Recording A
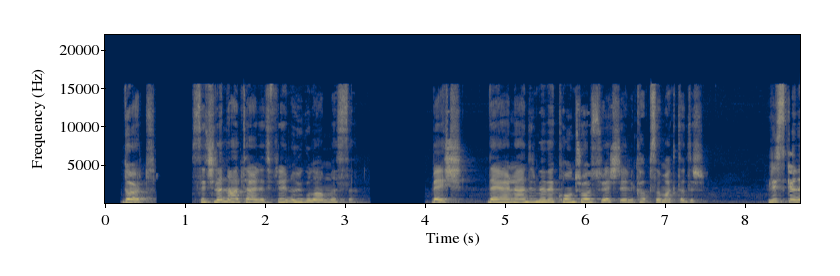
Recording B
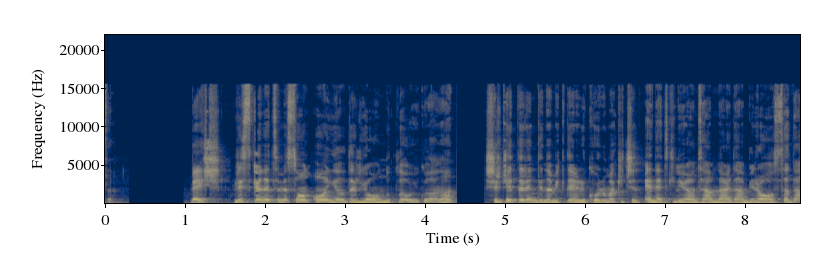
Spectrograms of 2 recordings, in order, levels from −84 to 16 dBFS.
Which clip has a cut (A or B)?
B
